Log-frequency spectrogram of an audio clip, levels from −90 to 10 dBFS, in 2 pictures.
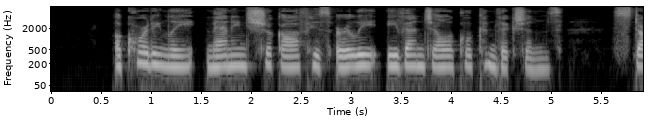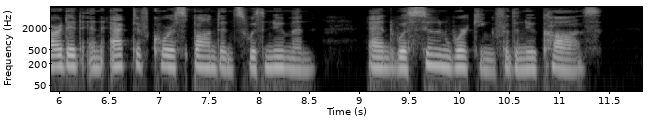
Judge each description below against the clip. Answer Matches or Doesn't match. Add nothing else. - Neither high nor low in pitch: Matches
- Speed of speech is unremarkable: Doesn't match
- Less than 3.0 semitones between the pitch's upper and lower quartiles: Matches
